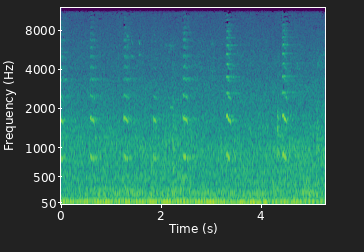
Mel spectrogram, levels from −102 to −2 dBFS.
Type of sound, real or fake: real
